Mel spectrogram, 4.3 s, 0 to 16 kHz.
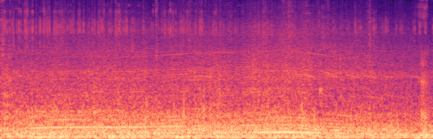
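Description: A Toyota MR2 Spyder accelerates hard on an autocross course, its engine a loud, steady in-car drone with a rising tone, heard alone.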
